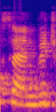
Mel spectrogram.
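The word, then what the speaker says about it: sandwich: Question आता है तो आपको याद रखना है कि इसमें डी साइलेंट है। भले ही हम सैंडविच पढ़ते हैं, हम जल्दी में बोल देते हैं, लेकिन इसका जो शुद्ध उच्चारण होगा वो सैंडविच होगा, इसीलिए यहाँ पर डी साइलेंट होगा, ठीक है?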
